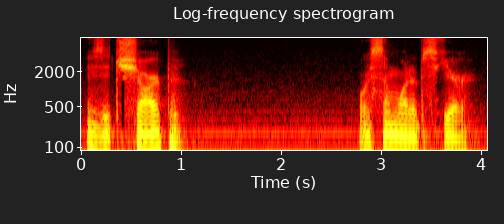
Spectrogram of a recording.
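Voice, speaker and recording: A man leading a guided meditation, giving gentle, calm instructions with long pauses between phrases. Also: rumbling low.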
